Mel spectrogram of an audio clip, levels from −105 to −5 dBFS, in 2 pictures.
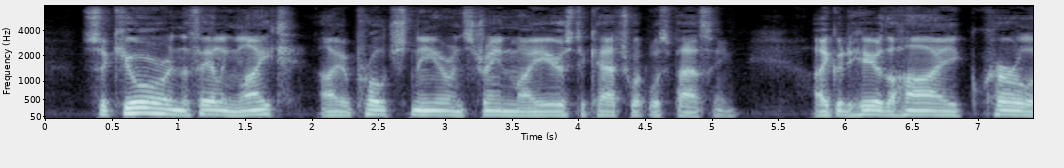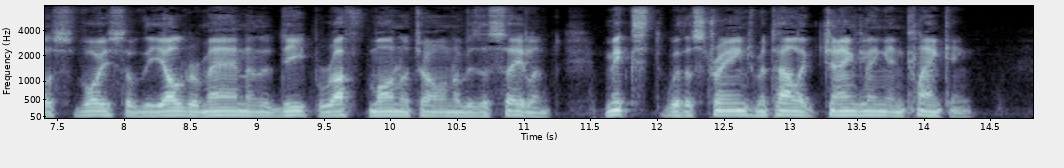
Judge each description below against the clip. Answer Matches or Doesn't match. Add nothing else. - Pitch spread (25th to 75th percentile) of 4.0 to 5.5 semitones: Doesn't match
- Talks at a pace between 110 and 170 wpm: Doesn't match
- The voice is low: Matches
